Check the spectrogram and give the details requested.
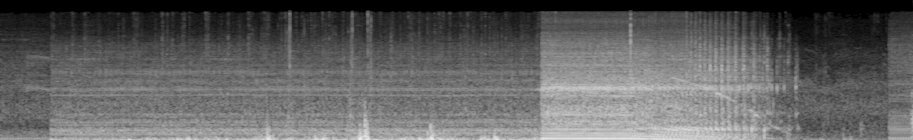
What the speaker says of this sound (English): After doing so, the generator went into idle mode.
